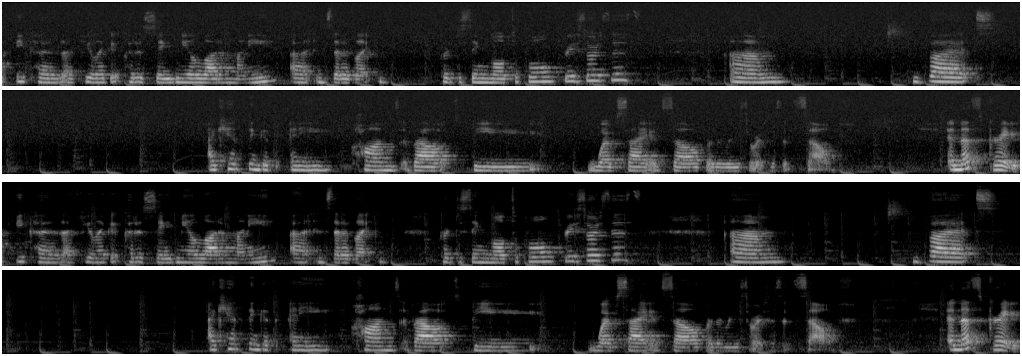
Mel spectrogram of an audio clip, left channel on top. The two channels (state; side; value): noise; left; hiss, 16 dB below the sound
